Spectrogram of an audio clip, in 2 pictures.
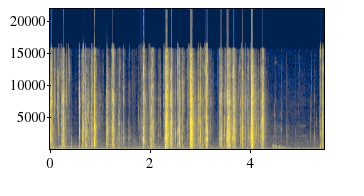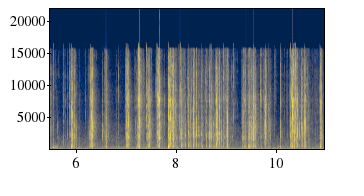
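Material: Plastic.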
